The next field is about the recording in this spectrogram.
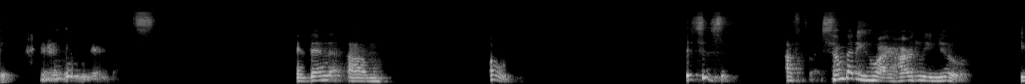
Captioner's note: laughter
